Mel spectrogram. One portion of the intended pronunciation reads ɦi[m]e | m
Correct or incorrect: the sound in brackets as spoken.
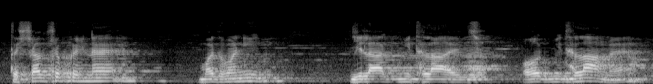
incorrect: n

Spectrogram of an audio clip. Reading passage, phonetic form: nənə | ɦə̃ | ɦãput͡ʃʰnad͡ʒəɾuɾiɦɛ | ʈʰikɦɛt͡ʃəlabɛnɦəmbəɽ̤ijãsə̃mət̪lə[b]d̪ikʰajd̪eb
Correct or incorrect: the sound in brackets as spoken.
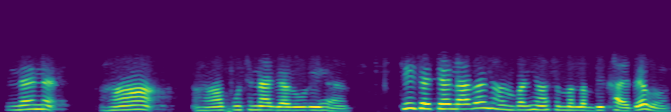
correct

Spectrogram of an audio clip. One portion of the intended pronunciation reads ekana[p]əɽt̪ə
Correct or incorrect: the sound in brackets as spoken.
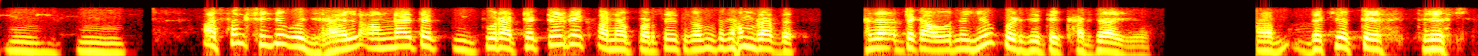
correct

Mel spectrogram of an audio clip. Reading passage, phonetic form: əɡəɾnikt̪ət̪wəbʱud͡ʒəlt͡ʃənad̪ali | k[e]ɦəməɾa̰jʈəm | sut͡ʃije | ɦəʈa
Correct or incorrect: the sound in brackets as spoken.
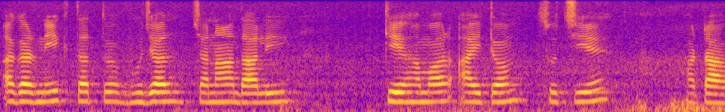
correct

